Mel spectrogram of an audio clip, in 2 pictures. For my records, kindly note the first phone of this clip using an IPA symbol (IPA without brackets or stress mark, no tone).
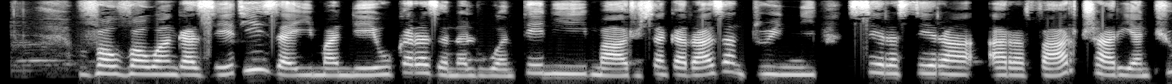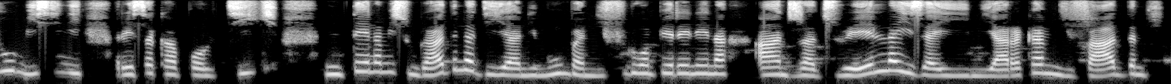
v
